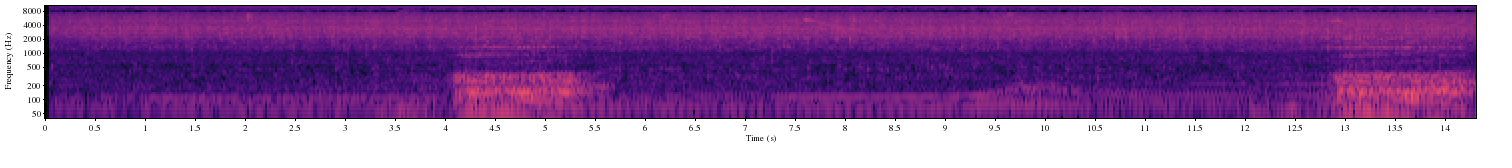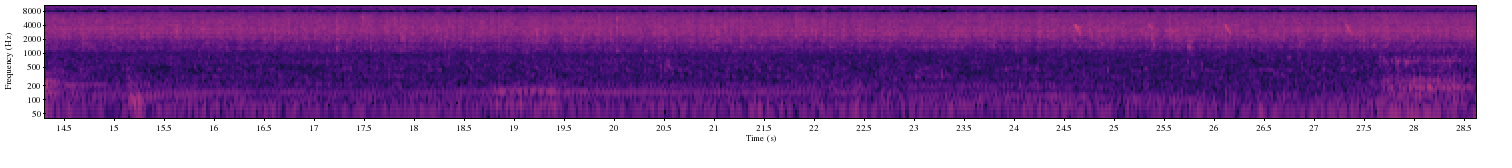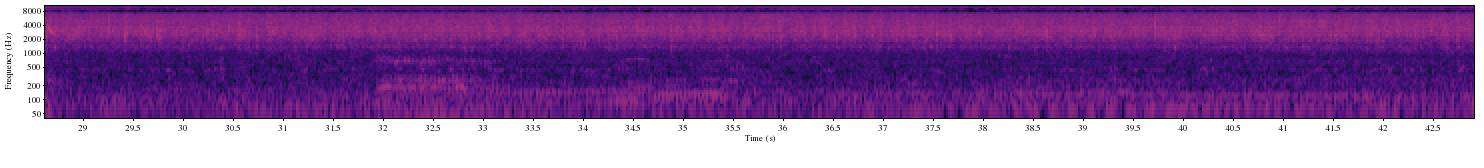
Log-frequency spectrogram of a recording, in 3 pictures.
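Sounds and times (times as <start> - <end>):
alligators bellowing: 3.5 - 7.3, 8.2 - 24.2, 27.3 - 29.8, 31.2 - 35.8.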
